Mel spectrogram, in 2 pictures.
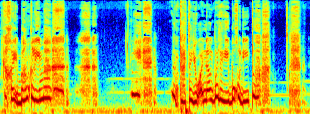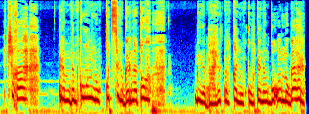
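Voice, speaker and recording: A woman's voice: very high voice, animated, normal speed, long pauses, warm tone. A young woman acting as an anxious, superstitious younger sister in a horror audio drama, nagging and easily frightened. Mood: uneasy. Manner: nagging, fearful, easily scared. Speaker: younger sister riding in a car.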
